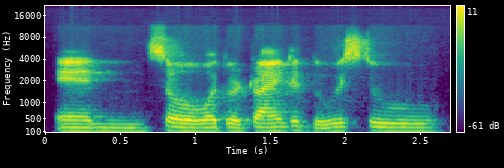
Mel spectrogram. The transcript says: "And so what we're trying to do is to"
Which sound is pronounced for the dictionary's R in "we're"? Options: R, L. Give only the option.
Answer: R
